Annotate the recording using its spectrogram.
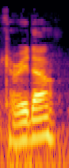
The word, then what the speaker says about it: corrido: Am I pronouncing it right again? Corrido? Corrido? Corrido. – Corrido. That's close enough.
